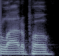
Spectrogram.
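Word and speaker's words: Ladapo: Did I say it right, Dr. Latipo? – Yes. Don't mess yourself up again. Just go with Latipo.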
